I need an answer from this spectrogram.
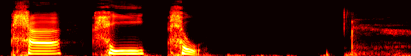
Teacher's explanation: karakternya berbisik bersih clean Enggak ada kresek-keresek ha hi hu paham sampai sini jelas sampai sini kita lanjutkan · dilafalkan dari bagian tengah tenggorokan, karakternya berbisik, bersih, clean, nggak ada kresek-kresek. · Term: H kecil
